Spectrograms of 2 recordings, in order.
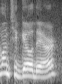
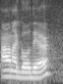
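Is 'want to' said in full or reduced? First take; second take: full; reduced. First: The words want to are said in full. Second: Want to is reduced to wanna. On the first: "If they want to say" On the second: "they say like that way"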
